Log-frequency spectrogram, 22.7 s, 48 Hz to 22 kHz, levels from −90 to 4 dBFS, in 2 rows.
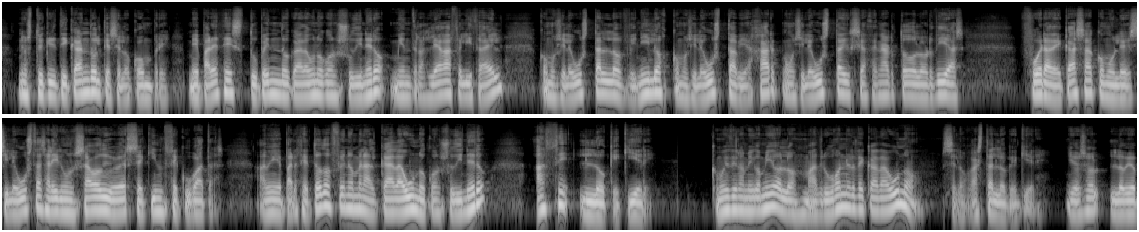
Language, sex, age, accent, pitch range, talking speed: Spanish, male, 30-49, Spanish, 120-145 Hz, 245 wpm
